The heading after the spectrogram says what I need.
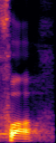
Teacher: فا ادا ہوتا ہے اوپر کے دانتوں کے کناروں سے، اور جب نیچے والے ہونٹ کے تر حصے سے لگتے ہیں تو ادا ہوتا ہے فا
